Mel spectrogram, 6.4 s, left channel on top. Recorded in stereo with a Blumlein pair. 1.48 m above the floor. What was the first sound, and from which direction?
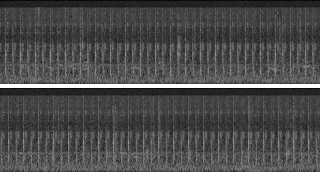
Only background noise.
